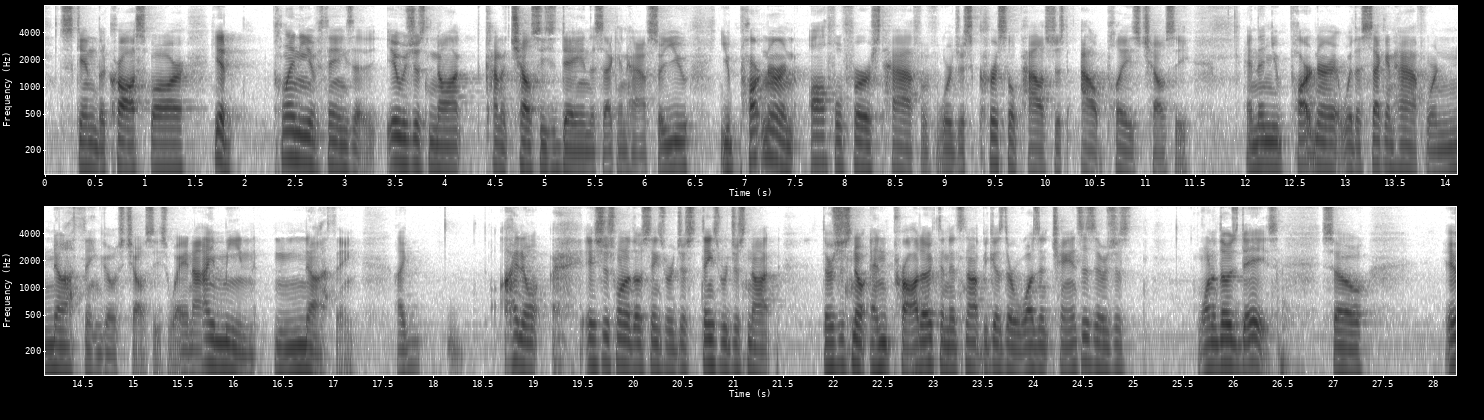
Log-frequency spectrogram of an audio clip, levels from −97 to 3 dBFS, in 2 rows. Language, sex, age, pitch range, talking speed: English, male, 20-39, 105-120 Hz, 195 wpm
